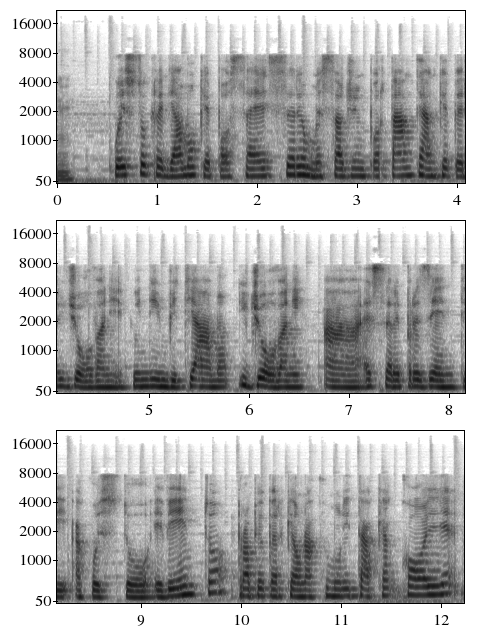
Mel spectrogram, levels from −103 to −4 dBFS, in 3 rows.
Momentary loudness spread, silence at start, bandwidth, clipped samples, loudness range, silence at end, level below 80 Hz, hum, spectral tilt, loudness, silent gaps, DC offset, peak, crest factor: 5 LU; 0 s; 8.2 kHz; under 0.1%; 2 LU; 0 s; -48 dBFS; none; -6 dB/octave; -19 LUFS; none; under 0.1%; -6 dBFS; 12 dB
